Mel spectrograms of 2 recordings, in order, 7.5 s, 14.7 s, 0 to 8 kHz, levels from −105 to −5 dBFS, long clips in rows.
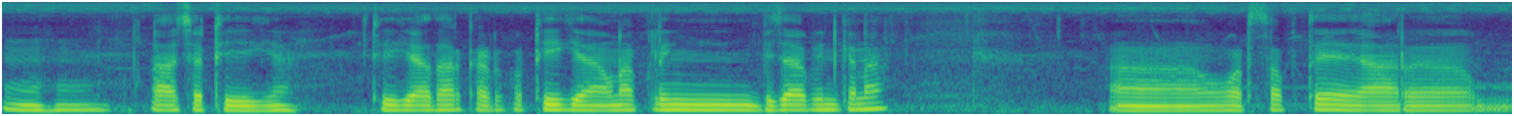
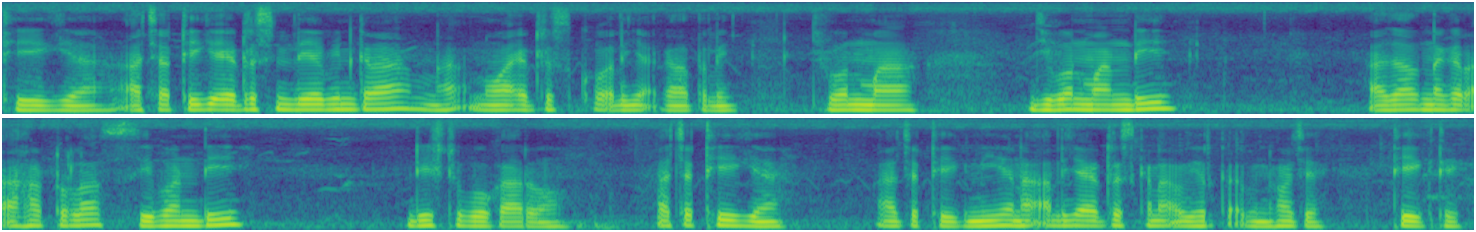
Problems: background sounds at intervals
